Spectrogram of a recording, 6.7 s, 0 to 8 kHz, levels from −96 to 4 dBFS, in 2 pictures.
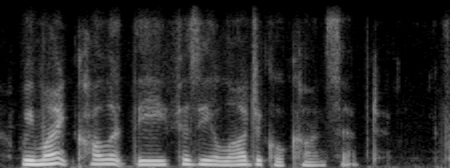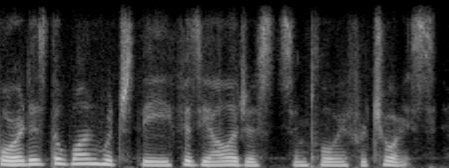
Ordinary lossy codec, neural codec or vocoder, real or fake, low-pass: Opus, 32 kbps; none; real; 7.2 kHz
